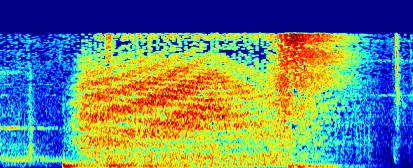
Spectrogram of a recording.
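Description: A loud rushing blast roars and then fades.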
